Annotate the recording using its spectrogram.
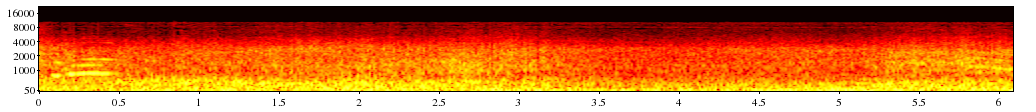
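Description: Loud, steady noise of a skydiving jump plane's engine and the wind rushing through its open door, heard from inside the cabin. Brief voice calls rise over it at the start and again near the end.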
